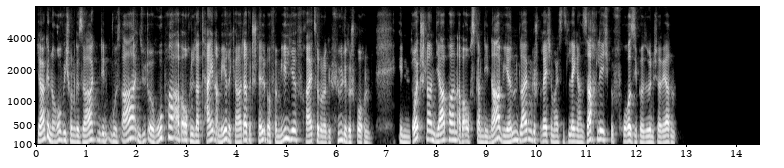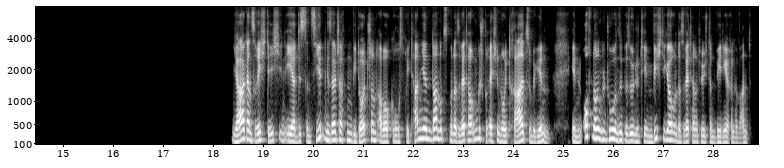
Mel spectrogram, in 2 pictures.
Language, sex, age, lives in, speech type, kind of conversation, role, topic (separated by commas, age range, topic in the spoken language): German, male, 25-29, Germany, read, expert-assistant, expert, Warum sprechen Menschen so oft über das Wetter, und was sagt das über unsere Kultur aus?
